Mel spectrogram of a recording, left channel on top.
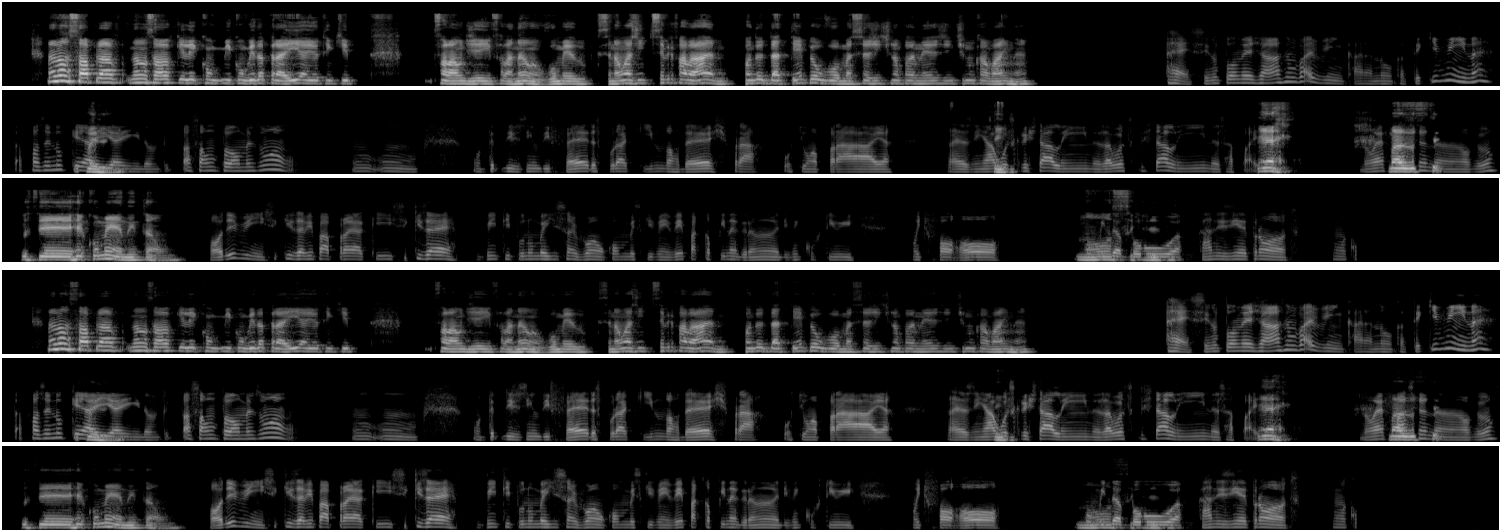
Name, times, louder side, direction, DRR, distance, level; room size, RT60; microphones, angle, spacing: voice 1, 0.3-4.0 4.3-10.3 15.8-16.2 24.9-25.0 27.5-27.9 28.5-29.4 30.2-31.7 40.7-41.1 41.4-41.5, left 5 dB, 75° left, 0.6 m, -27 dB
voice 2, 11.6-17.9 18.5-23.9 24.4-27.7 28.6-29.9 32.0-34.5 34.8-38.8 39.1-39.9 40.8-42.9 43.3-43.5, right 3 dB, 35° right, 1.1 m, -38 dB
head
